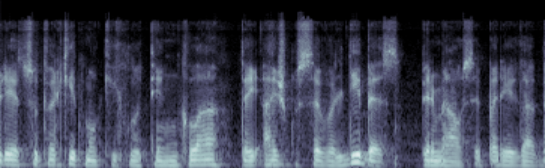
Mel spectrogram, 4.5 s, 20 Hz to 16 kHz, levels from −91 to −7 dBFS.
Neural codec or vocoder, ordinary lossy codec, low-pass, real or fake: vocoder, 22.05 kHz, 80 mel bands, WaveNeXt; Opus, 24 kbps; 9.9 kHz; fake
